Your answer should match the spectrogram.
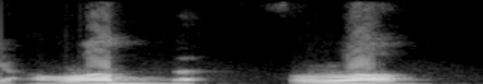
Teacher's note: را کے اوپر زبر ہے تو موٹی آواز ہوگی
